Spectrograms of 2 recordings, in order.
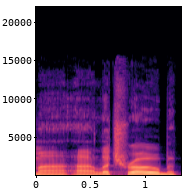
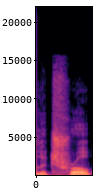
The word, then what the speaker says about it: Latrobe: He tells you Arnold that Palmer is from Latrobe. Well, I would have never known Latrobe, and I probably would have butchered how to pronounce it if you wouldn't have first said Latrobe.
